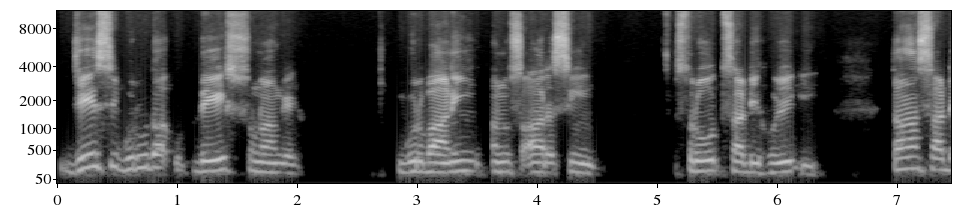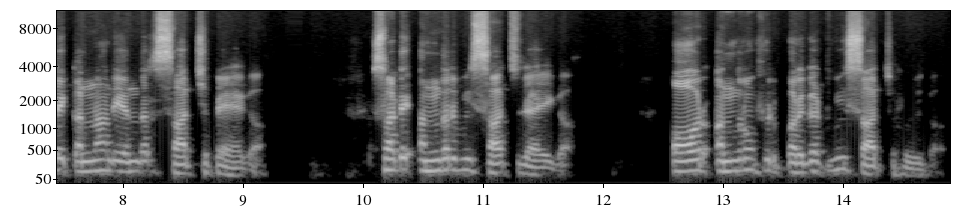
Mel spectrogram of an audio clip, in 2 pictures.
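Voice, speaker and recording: A man teaching a scripture class, reciting verses slowly and then explaining their meaning word by word. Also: a little high, expressive, dry recording.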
